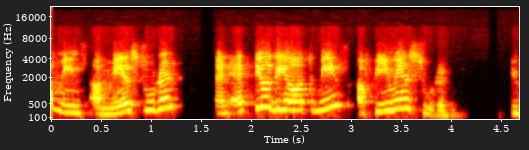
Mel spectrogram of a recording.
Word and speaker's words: étudiante: Similarly, a female student is étudiante. You can clearly notice that the sound of T is coming in the case of female one, right?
